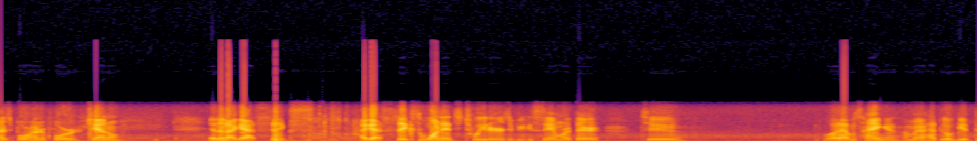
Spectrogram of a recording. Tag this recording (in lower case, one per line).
speech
